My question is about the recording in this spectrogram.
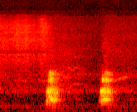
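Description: Two short, faint dog barks in the background, about a second apart.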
